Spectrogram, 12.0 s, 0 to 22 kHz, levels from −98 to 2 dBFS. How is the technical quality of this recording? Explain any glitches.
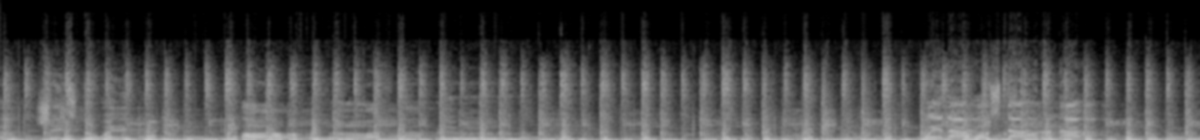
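The recording has two network-related glitches close together, both early in the clip.

From 2.84 to 3.45 s there is repeated packet loss with a robotic sound. Audio data kept arriving late or not at all, leaving seven short gaps, the longest about 18 ms. Each time, the receiver covered the hole by extending the sound just before it, so about 12% of that stretch is synthesized. The result is choppy and mechanical-sounding, with small pieces of the audio missing.

From 3.95 to 3.97 s there is a short concealed packet loss. About 10 ms of data never reached the decoder in time, and the receiver filled about 13 ms by continuing the preceding sound before blending back into the real signal. It is heard as a quick smear or wobble rather than a clean dropout.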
